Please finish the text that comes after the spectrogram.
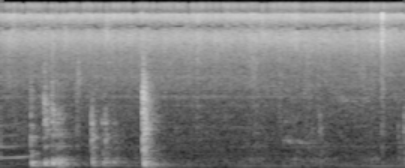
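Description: Pork dropped into a hot pan sizzles and fries with a steady hiss, a few clattering thumps of meat and utensil near the start, close and fairly loud.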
